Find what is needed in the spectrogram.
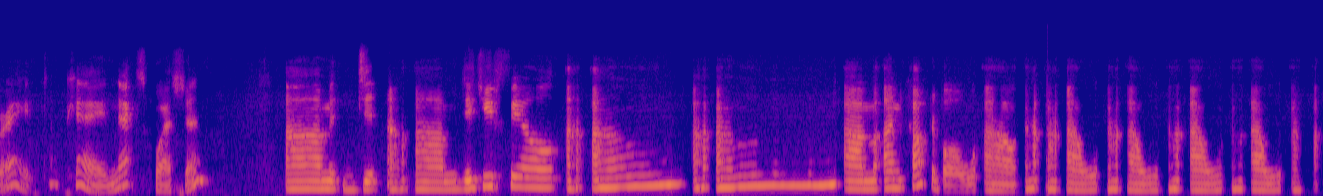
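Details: Stuttering in an adult man, a person who stutters, with frequent repeated words and filler interjections.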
